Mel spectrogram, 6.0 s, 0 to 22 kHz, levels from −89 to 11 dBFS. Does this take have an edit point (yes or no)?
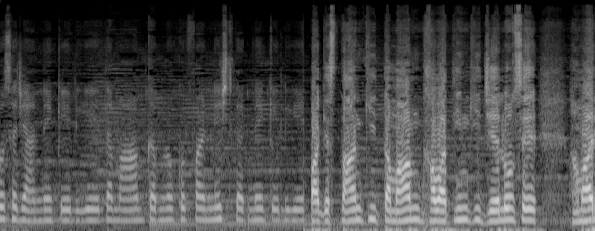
yes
